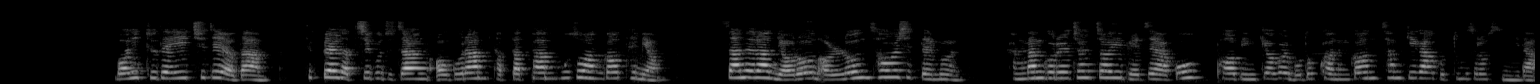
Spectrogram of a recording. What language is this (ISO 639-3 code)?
kor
